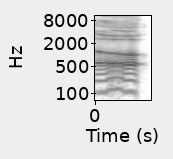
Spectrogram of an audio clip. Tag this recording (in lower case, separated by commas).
eructation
